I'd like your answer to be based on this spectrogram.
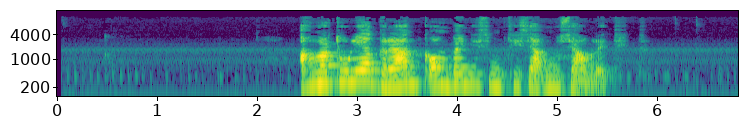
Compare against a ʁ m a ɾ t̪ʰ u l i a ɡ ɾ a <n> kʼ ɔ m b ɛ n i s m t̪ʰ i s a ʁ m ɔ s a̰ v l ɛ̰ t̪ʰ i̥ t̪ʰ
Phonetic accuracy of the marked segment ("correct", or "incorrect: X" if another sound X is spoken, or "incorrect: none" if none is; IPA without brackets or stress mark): correct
